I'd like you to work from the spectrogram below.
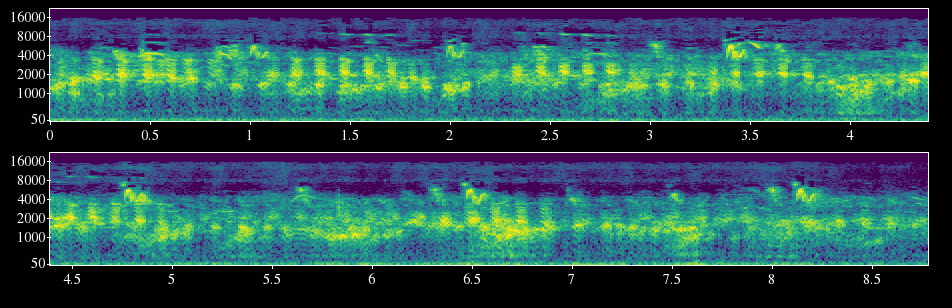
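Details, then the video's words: Frogs croaking together on a lake, a dense chorus of pulsed, rattling calls with some louder grating croaks rising above the mass, over a constant low background rumble. "Frog Croaking"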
